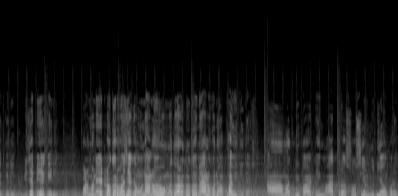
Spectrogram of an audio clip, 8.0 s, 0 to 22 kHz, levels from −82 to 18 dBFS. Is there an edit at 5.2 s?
yes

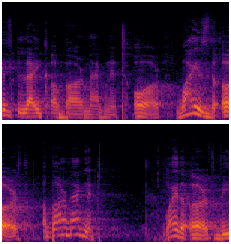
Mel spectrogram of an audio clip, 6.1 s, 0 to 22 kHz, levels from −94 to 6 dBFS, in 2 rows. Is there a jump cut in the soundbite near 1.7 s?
no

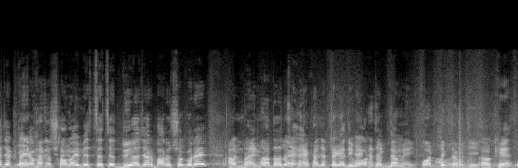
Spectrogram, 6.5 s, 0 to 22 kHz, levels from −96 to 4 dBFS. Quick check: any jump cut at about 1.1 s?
no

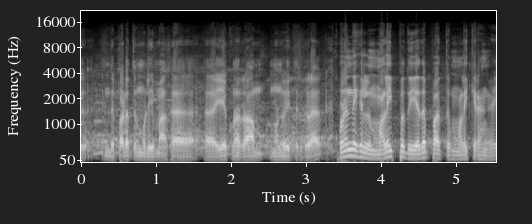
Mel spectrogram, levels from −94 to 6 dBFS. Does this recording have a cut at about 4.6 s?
no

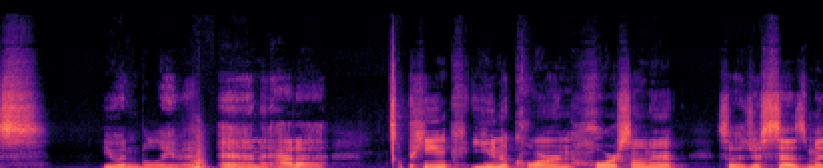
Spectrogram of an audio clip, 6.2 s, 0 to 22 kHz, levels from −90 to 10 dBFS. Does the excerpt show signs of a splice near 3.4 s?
no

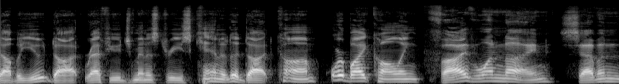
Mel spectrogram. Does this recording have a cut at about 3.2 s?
yes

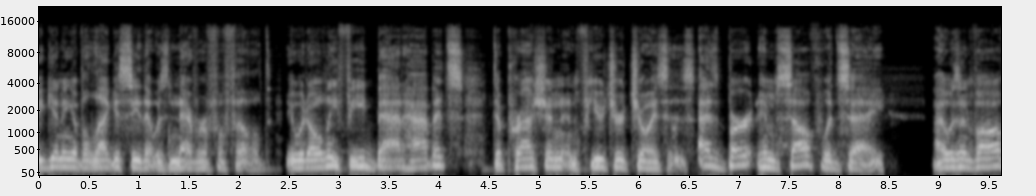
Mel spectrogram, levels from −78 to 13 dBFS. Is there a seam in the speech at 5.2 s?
no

